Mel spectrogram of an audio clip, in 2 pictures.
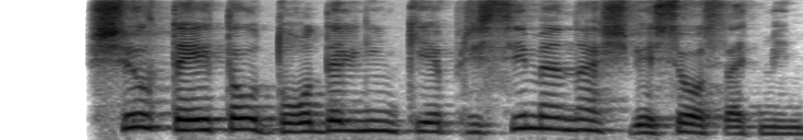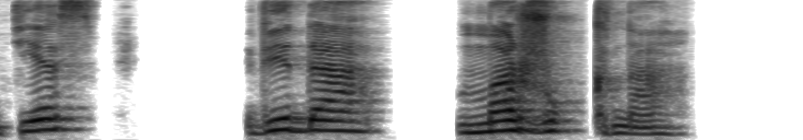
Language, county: Lithuanian, Klaipėda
